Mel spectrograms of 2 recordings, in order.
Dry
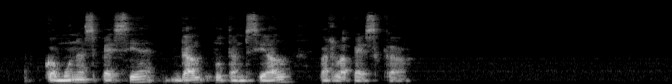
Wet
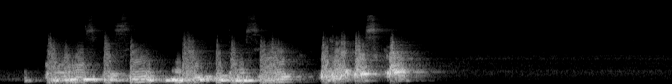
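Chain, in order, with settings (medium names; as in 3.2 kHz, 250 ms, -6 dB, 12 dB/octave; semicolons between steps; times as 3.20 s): high-pass 42 Hz; spectral noise reduction 10 dB; graphic EQ 250/500/1000/2000/8000 Hz +6/+10/-8/-6/-4 dB; compression 12:1, threshold -12 dBFS, peak gain reduction 10 dB; sine folder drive 16 dB, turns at -3.5 dBFS; band-pass sweep 210 Hz -> 1.4 kHz, 2.60–4.85 s; on a send: reverberation RT60 0.65 s, pre-delay 27 ms, DRR 11.5 dB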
